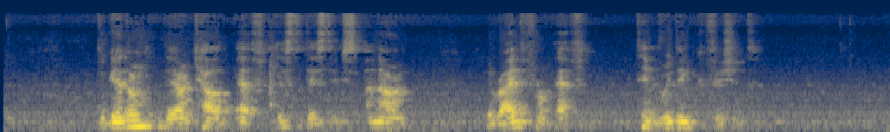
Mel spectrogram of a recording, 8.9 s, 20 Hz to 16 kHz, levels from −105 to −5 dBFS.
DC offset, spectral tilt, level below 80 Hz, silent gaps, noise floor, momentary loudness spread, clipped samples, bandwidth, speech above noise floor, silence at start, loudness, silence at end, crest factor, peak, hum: under 0.1%; -8.5 dB/octave; -54 dBFS; none; -51 dBFS; 21 LU; under 0.1%; 11.5 kHz; 31 dB; 1 s; -20 LUFS; 1.6 s; 20 dB; -2 dBFS; none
